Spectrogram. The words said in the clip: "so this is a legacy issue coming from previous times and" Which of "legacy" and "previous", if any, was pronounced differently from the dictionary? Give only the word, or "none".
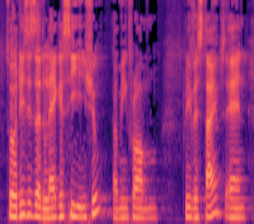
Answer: none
